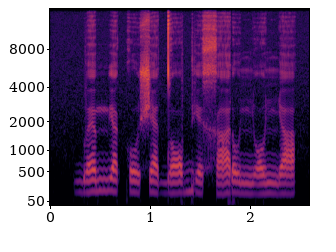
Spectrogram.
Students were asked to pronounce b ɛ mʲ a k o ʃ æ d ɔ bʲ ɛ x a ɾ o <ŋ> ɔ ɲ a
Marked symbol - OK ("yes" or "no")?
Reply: no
